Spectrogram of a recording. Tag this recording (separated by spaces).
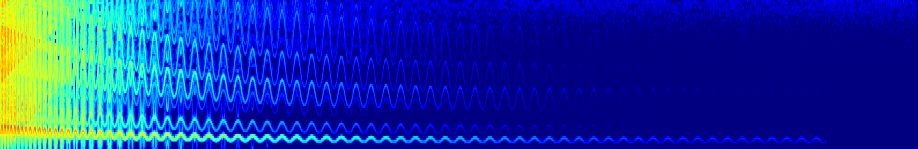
frequency-modulation oscillator digital Reason LFO FX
